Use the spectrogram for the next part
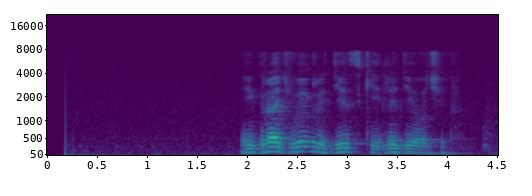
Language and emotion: Russian, neutral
